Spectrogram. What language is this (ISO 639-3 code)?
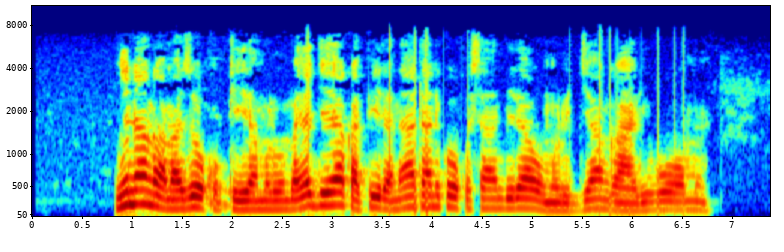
lug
